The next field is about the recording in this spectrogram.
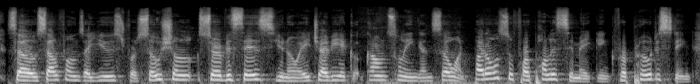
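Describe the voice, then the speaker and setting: A woman's voice: medium pitch, a little mellow. A woman making an audience comment at a conference, speaking hesitantly with many ums. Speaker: audience member.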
